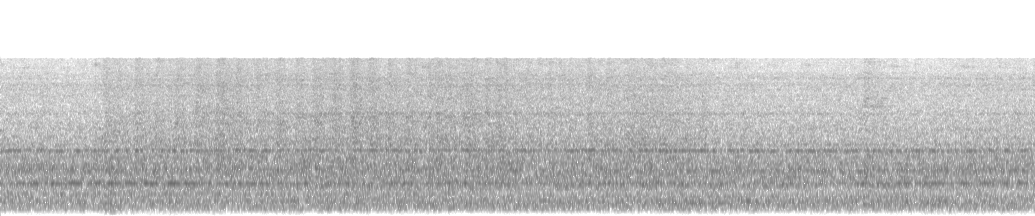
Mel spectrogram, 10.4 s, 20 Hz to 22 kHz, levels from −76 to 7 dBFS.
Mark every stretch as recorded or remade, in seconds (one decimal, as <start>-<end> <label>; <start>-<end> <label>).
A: 0.0-6.7 remade; 6.7-7.4 recorded; 7.4-8.6 remade; 8.6-9.3 recorded; 9.3-10.4 remade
